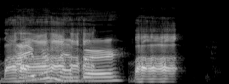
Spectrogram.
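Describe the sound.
A person imitates a goat's bleat with two loud vocal bursts: a long quavering one, then a shorter one after a brief gap, followed by silence.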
